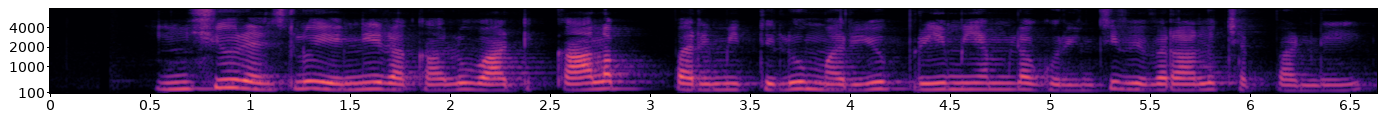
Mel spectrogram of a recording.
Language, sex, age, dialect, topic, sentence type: Telugu, female, 31-35, Southern, banking, question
